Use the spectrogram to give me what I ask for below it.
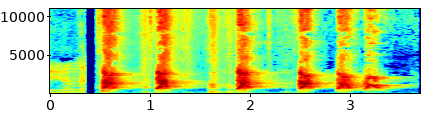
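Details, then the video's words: Barking Shih Tzu: about six forceful, rough barks spaced roughly half a second apart, the last two coming close together. "SHIH TZU BARKING"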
